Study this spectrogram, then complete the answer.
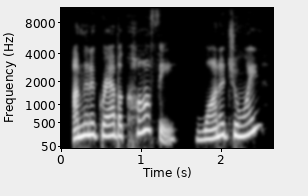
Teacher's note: going to becomes gonna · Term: connected speech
